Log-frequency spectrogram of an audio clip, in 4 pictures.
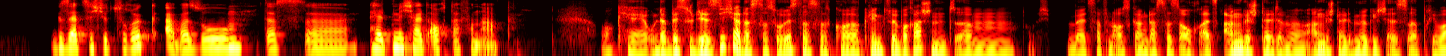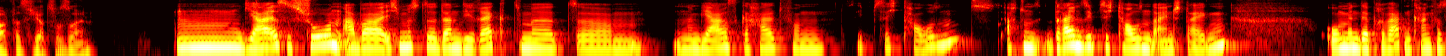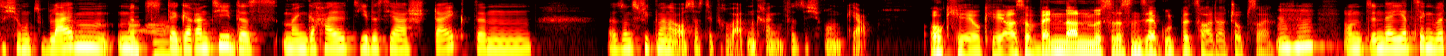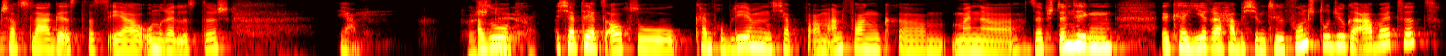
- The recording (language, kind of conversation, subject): German, advice, Wie kann ich nach Rückschlägen schneller wieder aufstehen und weitermachen?
- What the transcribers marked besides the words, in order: laughing while speaking: "selbstständigen"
